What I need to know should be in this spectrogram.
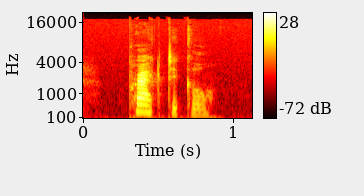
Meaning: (adjective) 1. Relating to, or based on, practice or action rather than theory or hypothesis 2. Being likely to be effective and applicable to a real situation; able to be put to use
- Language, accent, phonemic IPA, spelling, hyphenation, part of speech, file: English, US, /ˈpɹæk.tɪ.kəl/, practical, prac‧ti‧cal, adjective / noun, En-us-practical.ogg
